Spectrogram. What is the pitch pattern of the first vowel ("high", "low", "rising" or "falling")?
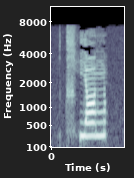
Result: high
